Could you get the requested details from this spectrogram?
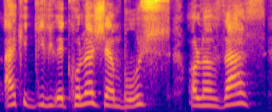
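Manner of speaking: high, badly faked French accent. Receptionist offering collagen boost, fake French accent. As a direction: put on a mock French accent. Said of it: "like, French accent".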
